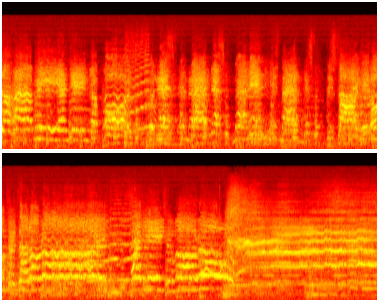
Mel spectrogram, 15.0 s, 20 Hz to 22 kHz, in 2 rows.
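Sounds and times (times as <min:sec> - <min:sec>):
pit orchestra: 0:00.1 - 0:15.0.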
